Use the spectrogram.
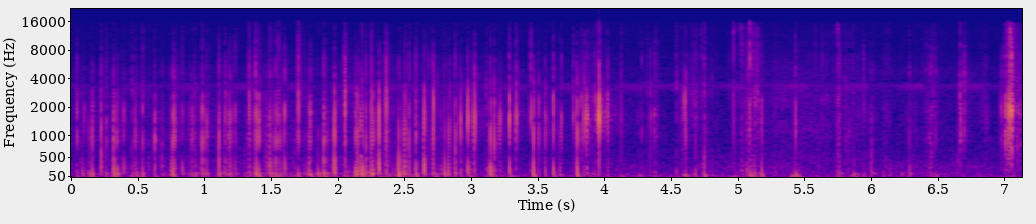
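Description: A folded, patterned green beeswax-coated fabric food wrap is held in the hands and crinkled and scratched with long acrylic nails. The result is a dense run of short, dry crunches and crackles, busier in the first four seconds and sparser after, with a sharper snap near the end.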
